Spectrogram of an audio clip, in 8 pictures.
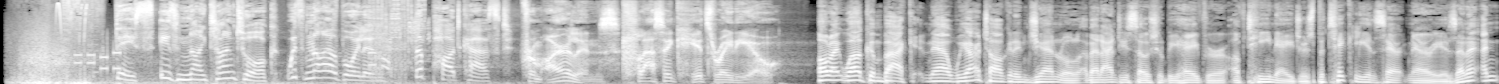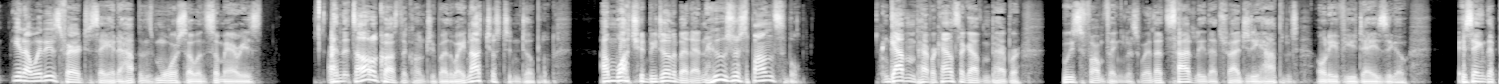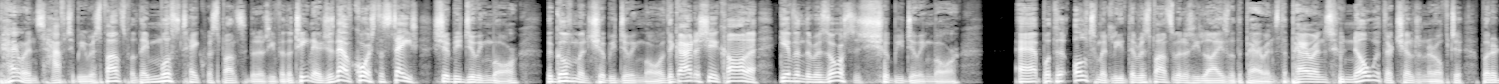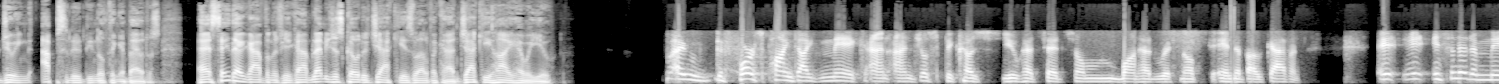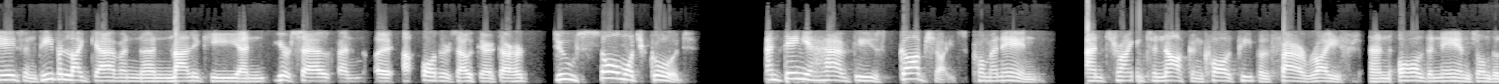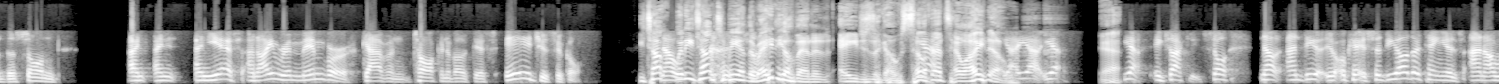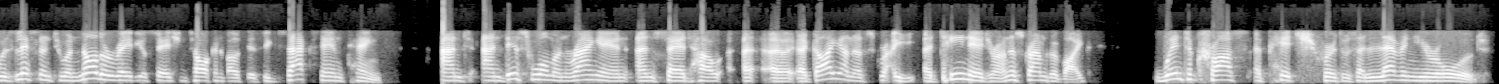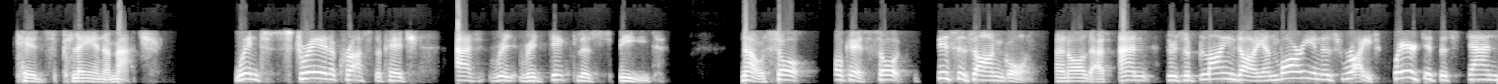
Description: A radio talk show that cares about YOU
